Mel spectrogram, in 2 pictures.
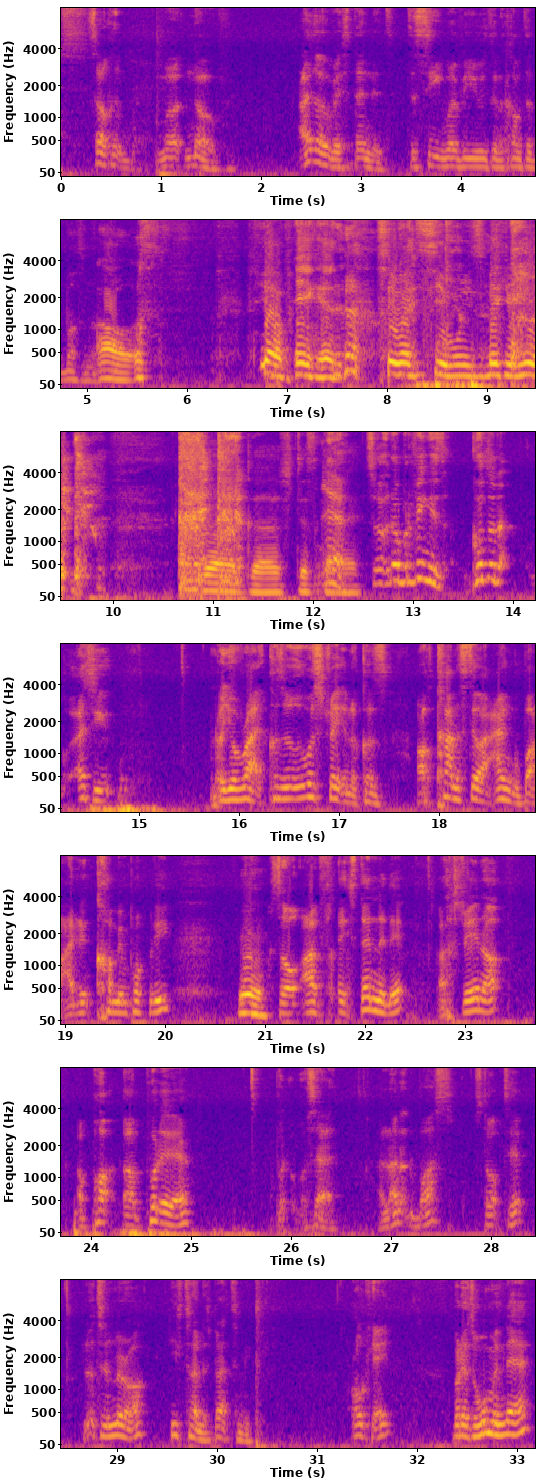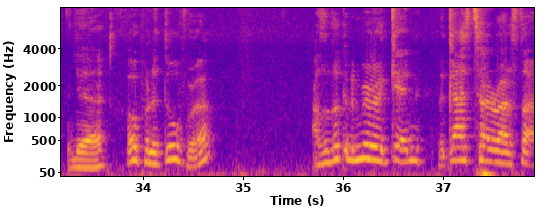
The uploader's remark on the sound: I remembered to attach the mixer to the laptop but still having some audio issues please bare with us as we are still novices.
